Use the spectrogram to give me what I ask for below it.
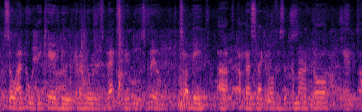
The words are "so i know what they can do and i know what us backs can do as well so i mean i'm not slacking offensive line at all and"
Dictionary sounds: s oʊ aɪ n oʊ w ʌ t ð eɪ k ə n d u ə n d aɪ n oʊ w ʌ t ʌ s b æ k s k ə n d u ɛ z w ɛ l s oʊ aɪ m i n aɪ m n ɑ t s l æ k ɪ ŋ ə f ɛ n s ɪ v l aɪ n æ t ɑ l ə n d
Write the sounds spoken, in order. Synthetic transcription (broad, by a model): s oʊ aɪ n oʊ w ʌ t ð eɪ k ə n d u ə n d aɪ n oʊ w ʌ t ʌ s b æ k s k ə n d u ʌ z w ɛ l s oʊ aɪ m i n aɪ m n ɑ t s l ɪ k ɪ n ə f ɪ s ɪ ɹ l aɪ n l ɑ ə n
